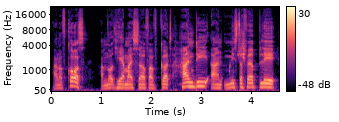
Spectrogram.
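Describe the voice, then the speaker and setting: A man's voice: mid-range voice, measured pace, a little hiss or hum. A man hosting a casual sports podcast, upbeat and chatty with playful teasing. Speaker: podcast host.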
